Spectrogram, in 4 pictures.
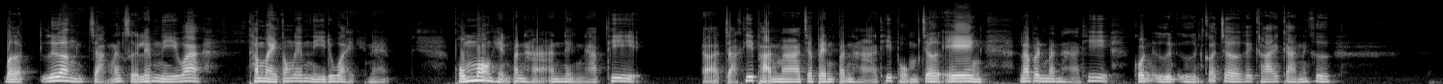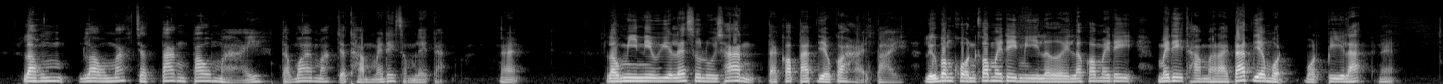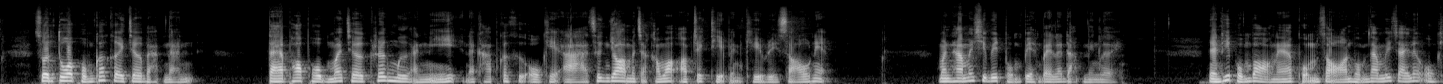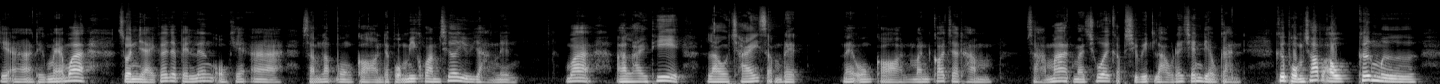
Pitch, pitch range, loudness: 130 Hz, 120-150 Hz, -17 LUFS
